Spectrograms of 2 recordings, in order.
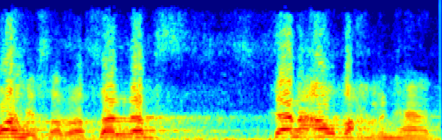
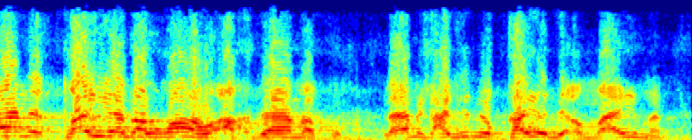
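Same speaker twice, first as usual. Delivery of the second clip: normal talking voice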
